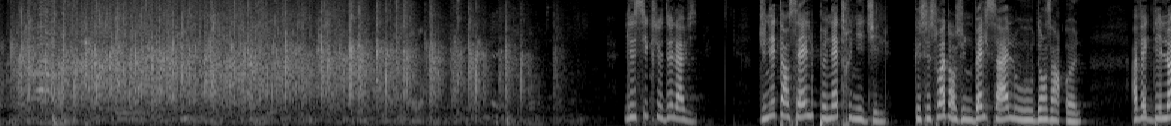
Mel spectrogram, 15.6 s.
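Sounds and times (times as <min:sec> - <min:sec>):
audience applause: 0:00.0 - 0:07.6
speech: 0:08.4 - 0:09.4, 0:10.2 - 0:14.5, 0:15.1 - 0:15.6.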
